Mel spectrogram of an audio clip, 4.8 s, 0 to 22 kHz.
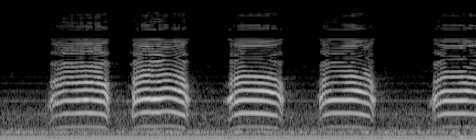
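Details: Ravens on a noisy morning visit to a sea-eagle nest at Sydney Olympic Park, Australia, 3 February: five drawn-out, harsh, nasal calls with arched, harmonic-rich tones, roughly one per second, over a steady low hum.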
